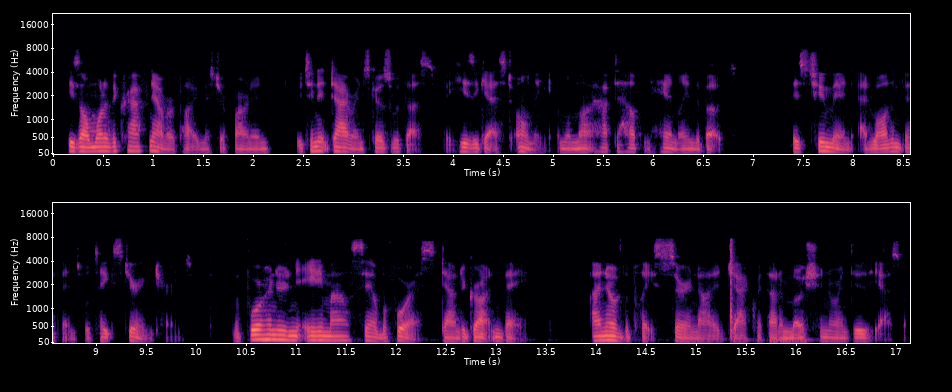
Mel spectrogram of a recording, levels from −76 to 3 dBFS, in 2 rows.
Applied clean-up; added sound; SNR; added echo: neural mask model RNNoise.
